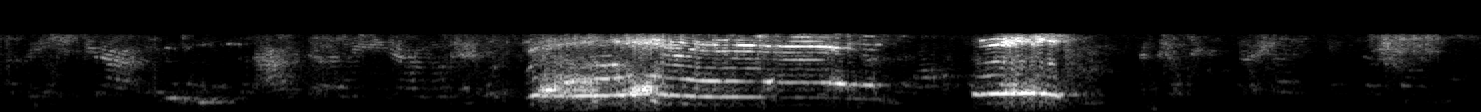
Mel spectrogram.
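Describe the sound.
A little girl cries in two loud, wavering wails, the second one shorter. Softer sobbing and whimpering sounds come before and after them.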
